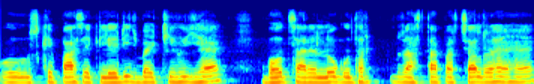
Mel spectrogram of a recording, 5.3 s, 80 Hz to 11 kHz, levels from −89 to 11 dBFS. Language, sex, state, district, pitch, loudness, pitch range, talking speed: Hindi, male, Jharkhand, Palamu, 150 Hz, -17 LUFS, 145-155 Hz, 190 wpm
